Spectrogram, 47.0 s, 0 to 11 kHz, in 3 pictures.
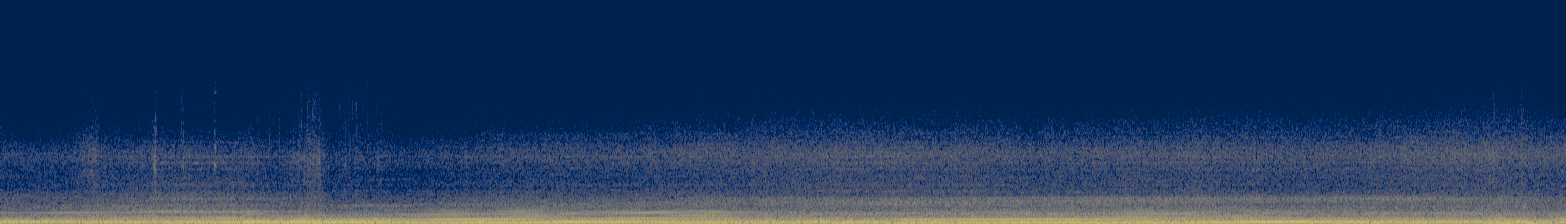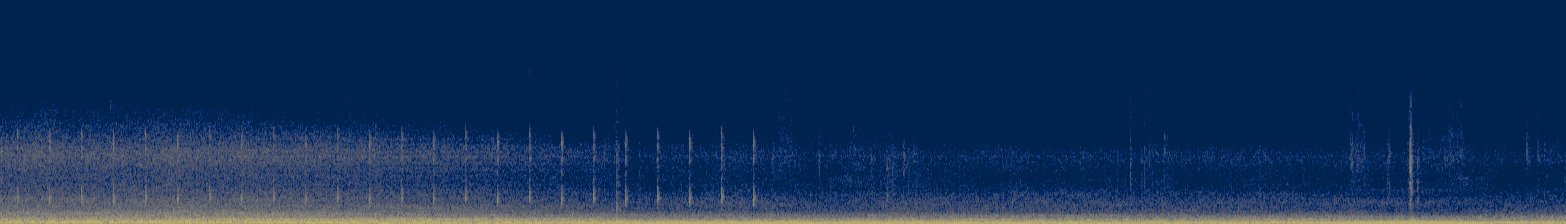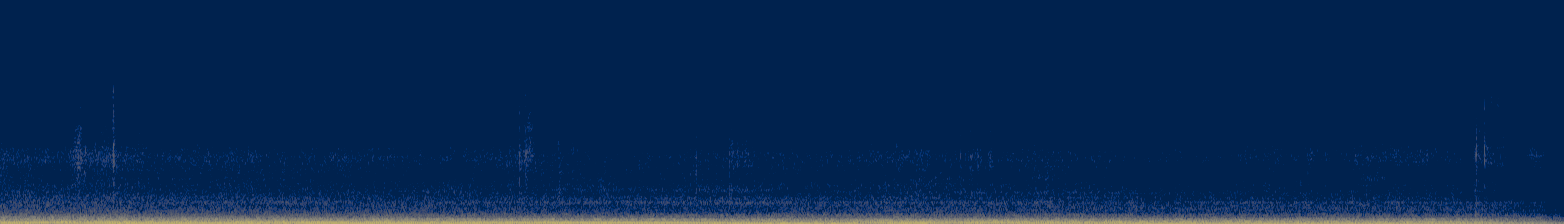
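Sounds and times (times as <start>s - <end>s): car engine drone: 0.0s - 46.9s
road rumble: 0.0s - 46.9s
light regular ticking: 15.7s - 23.7s.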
